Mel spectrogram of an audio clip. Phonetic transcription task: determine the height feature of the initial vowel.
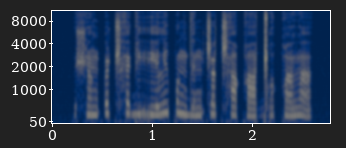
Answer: mid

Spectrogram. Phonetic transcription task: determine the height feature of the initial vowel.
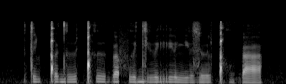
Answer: high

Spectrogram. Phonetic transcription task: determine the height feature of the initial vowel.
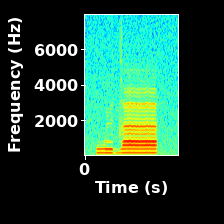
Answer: high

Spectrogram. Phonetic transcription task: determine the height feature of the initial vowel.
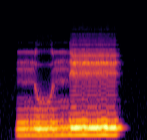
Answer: high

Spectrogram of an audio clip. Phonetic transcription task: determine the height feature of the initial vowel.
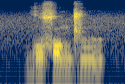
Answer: mid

